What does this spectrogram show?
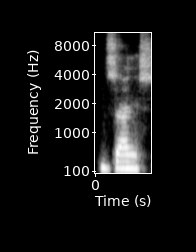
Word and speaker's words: Zanes: Zanz, hope I pronounced your name correctly. Go for it. Yeah, good evening. Yeah, Zanes is correct.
